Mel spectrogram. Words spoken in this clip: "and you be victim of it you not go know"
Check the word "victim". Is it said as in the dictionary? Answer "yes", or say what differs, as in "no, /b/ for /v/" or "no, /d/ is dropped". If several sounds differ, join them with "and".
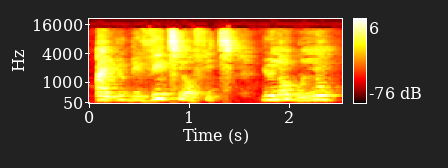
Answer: no, /k/ is dropped and /m/ is dropped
